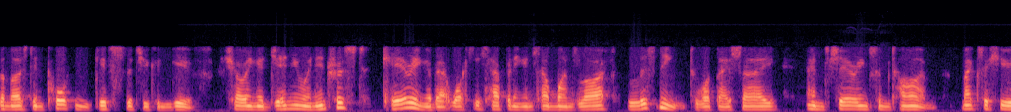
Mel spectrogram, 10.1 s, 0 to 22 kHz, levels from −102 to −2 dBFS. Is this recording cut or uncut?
cut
